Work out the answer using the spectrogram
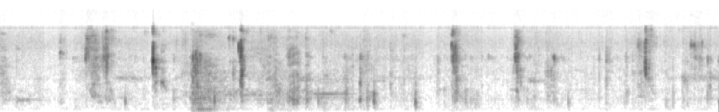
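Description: Close-miked mouth sounds of a person chewing a mouthful of rice and fish curry eaten by hand: wet smacks and clicks, a few a second, beginning about a second in.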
